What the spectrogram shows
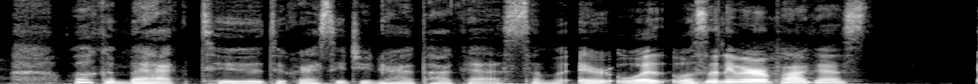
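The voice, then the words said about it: Smooth public radio announcer voice. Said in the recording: “you do a really good like NPR voice. Like you should be on NPR.”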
